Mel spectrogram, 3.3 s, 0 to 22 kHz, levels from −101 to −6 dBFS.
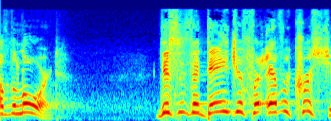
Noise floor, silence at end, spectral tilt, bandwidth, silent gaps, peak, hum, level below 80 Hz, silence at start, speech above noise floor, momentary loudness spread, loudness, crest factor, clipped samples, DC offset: -60 dBFS; 0 s; -3 dB/octave; 16 kHz; none; -2 dBFS; none; -58 dBFS; 0 s; 40 dB; 6 LU; -19 LUFS; 18 dB; under 0.1%; under 0.1%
